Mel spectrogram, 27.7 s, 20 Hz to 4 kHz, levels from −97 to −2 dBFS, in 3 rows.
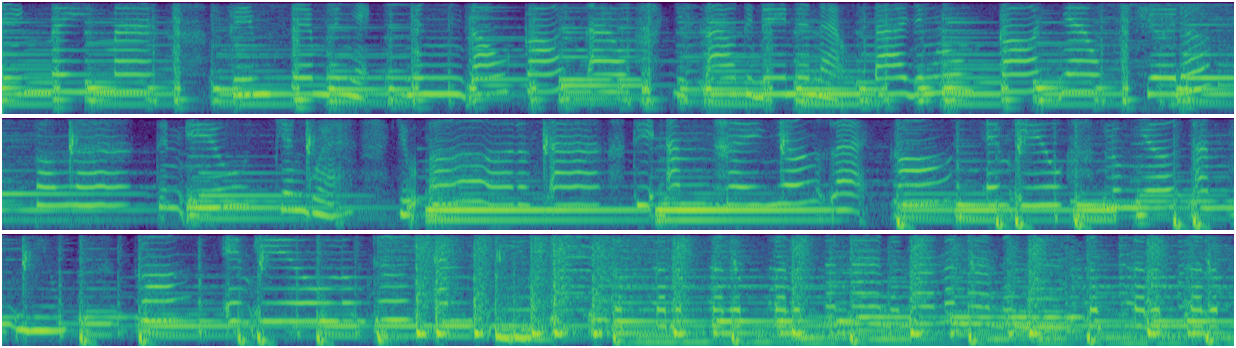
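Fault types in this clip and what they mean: No faults detected; the audio carries the narrowband character of a telephone-grade call path, with nothing above 4 kHz.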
